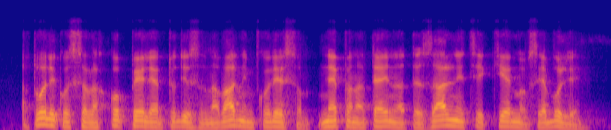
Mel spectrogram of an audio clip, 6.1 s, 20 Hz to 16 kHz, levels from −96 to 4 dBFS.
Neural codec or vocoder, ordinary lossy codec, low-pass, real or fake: codec, 16 kHz, 0.8 kbps, ZipCodec; Opus, 24 kbps; 7.2 kHz; fake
